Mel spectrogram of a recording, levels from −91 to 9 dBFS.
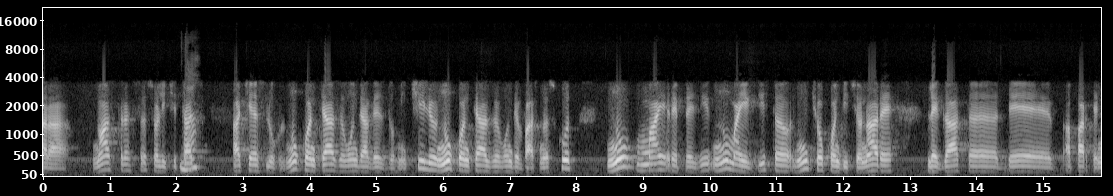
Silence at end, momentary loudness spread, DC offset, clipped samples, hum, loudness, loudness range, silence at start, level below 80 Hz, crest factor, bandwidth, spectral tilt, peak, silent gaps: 0 s; 11 LU; under 0.1%; under 0.1%; none; -17 LUFS; 3 LU; 0 s; -66 dBFS; 16 dB; 7 kHz; -7.5 dB/octave; 0 dBFS; none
